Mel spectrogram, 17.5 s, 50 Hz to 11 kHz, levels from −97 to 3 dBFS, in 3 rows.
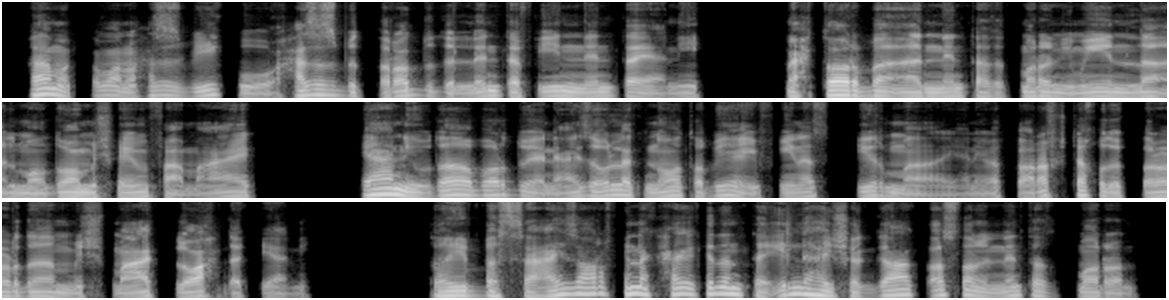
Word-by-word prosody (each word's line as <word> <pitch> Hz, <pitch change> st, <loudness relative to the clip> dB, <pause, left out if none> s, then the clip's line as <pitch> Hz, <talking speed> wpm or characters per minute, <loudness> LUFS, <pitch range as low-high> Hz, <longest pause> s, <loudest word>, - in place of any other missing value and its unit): فاهمك 140 Hz, -3 st, +4 dB
طبعًا 125 Hz, -3 st, -1 dB
وحاسس 120 Hz, +5 st, -4 dB
بيك، 115 Hz, +6 st, -2 dB
وحاسس 110 Hz, +11 st, 0 dB
بالتردُّد 110 Hz, +1 st, -2 dB
اللي 90 Hz, +2 st, -1 dB
أنت 115 Hz, -2 st, +1 dB
فيه، 110 Hz, +4 st, 0 dB
إن 110 Hz, -4 st, +2 dB
أنت 105 Hz, +2 st, -2 dB
يعني 90 Hz, -2 st, 0 dB, 0.4 s
محتار 130 Hz, -1 st, +6 dB
بقى 105 Hz, -3 st, +2 dB
إن 100 Hz, 0 st, +1 dB
أنت 100 Hz, 0 st, -2 dB
هتتمرّن 95 Hz, +2 st, -1 dB
يومين، 95 Hz, +2 st, +2 dB
لأ 100 Hz, -1 st, +2 dB
الموضوع 90 Hz, +2 st, -1 dB
مش 95 Hz, -1 st, -2 dB
هينفع 95 Hz, -4 st, -1 dB
معاك. 90 Hz, +7 st, -4 dB, 0.5 s
يعني 145 Hz, -4 st, +6 dB
وده 125 Hz, +8 st, +3 dB
برضه 125 Hz, -1 st, -2 dB
يعني 85 Hz, -3 st, -2 dB
عايز 100 Hz, +5 st, -3 dB
أقول 120 Hz, +4 st, +2 dB
لك 120 Hz, -, +1 dB
إن 95 Hz, -, -2 dB
هو 115 Hz, -, +2 dB
طبيعي، 120 Hz, -6 st, -2 dB
في 95 Hz, +3 st, -6 dB
ناس 105 Hz, +3 st, -4 dB
كتير 115 Hz, +1 st, -5 dB
ما 80 Hz, -8 st, -5 dB
يعني 80 Hz, +3 st, -13 dB
ما 85 Hz, -, -6 dB
بتعرفش 105 Hz, +7 st, -3 dB
تاخُد 120 Hz, -4 st, -1 dB
القرار 100 Hz, +2 st, -1 dB
ده، 105 Hz, 0 st, 0 dB
مش 90 Hz, -2 st, -5 dB
معاك -, -, +3 dB
لوحدك -, -, +1 dB
يعني. 85 Hz, -2 st, -10 dB, 0.6 s
طيب 115 Hz, +1 st, +3 dB
بس 105 Hz, -1 st, 0 dB
عايز 125 Hz, +11 st, +3 dB
أعرف 165 Hz, 0 st, +1 dB
منّك 160 Hz, -2 st, +3 dB
حاجة 155 Hz, 0 st, +2 dB
كده، 160 Hz, +3 st, +2 dB
أنت 155 Hz, -3 st, +1 dB
إيه -, -, -2 dB
اللي 160 Hz, -1 st, +3 dB
هيشجّعك 120 Hz, +3 st, +2 dB
أصلًا 135 Hz, -3 st, 0 dB
إن 95 Hz, +1 st, -3 dB
أنت 115 Hz, +1 st, -3 dB
تتمرّن؟ 95 Hz, -4 st, -4 dB
105 Hz, 215 wpm, -25 LUFS, 95-120 Hz, 0.6 s, محتار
